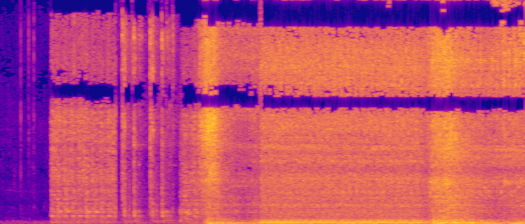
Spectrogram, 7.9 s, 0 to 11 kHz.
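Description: Chevrolet 350 small-block V8, fitted with a new Edelbrock 1404 four-barrel carburetor, cranked on the starter for about two seconds. It catches about three seconds in and settles into a steady idle, briefly louder around six and a half seconds.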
